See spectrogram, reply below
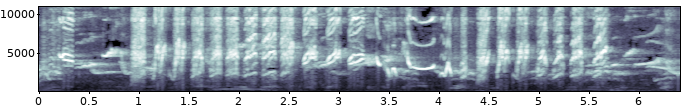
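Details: Oriental magpie-robin singing energetically with beak open, a song full of inserted learned phrases: high whistled slurs, then a rapid run of sharp repeated clicking notes, pauses, and another burst of rattling notes with a bright upslurred whistle.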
